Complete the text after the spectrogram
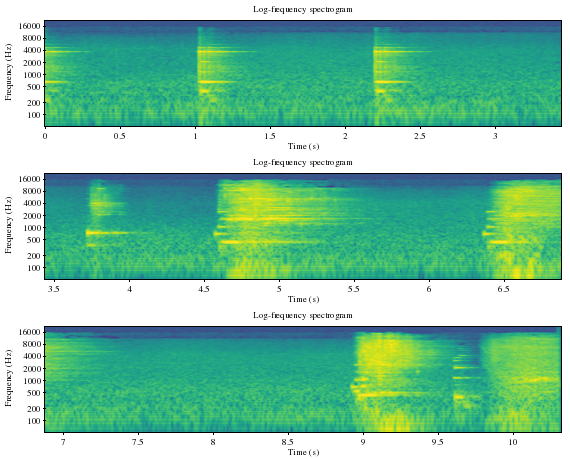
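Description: Short interface chimes and whooshes sound as menus switch.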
